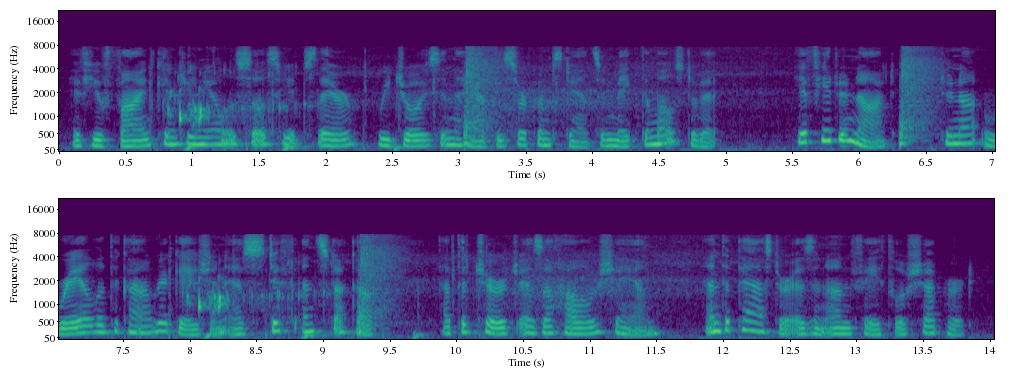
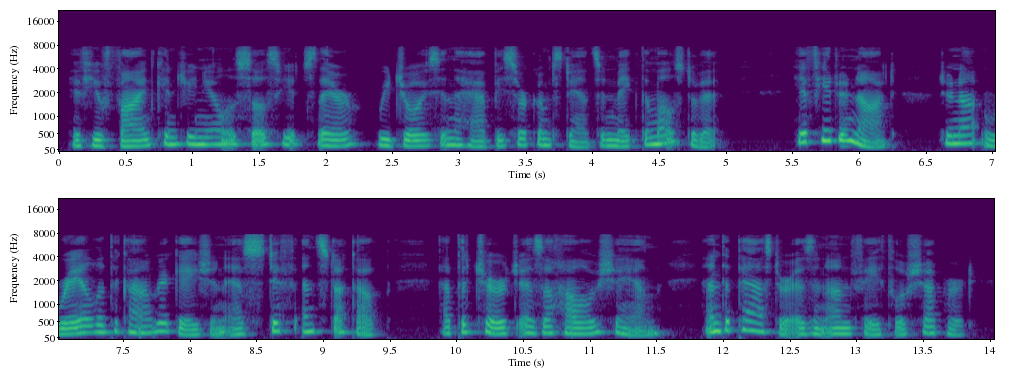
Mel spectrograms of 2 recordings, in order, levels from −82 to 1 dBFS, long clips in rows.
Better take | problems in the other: second | background sound (Snare drum + Gurgling); 12 dB below the speech

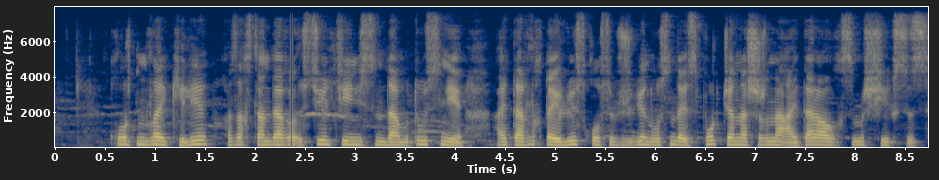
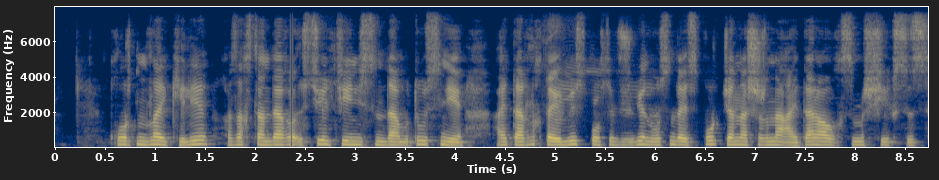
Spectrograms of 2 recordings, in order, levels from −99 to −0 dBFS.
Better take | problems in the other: first | noise reduction (neural mask model Resemble Enhance denoiser)

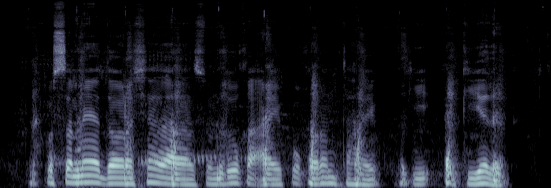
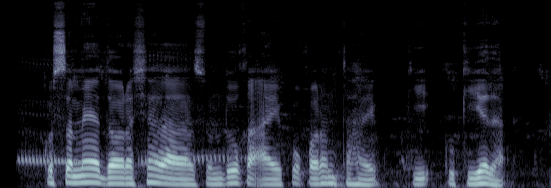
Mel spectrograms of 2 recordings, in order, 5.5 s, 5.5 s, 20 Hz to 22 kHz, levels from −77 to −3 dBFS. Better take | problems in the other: second | noise reduction (neural mask model Resemble Enhance denoiser)

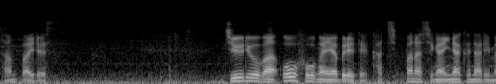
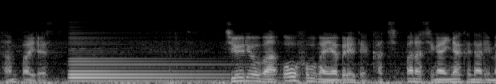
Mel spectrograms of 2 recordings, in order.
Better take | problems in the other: first | background sound (Acoustic guitar); 4 dB below the speech // room echo; dies away in 0.4 s

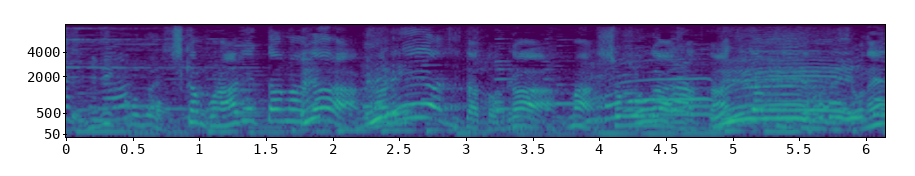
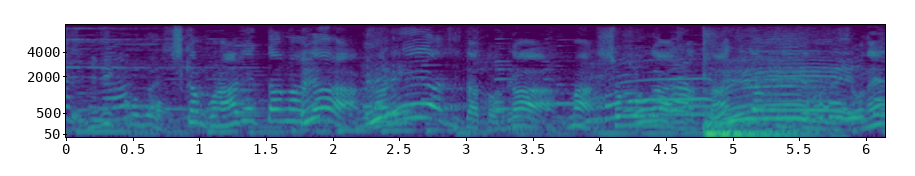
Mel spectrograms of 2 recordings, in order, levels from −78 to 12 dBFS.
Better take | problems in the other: first | background sound (Thump, thud); 2 dB above the speech

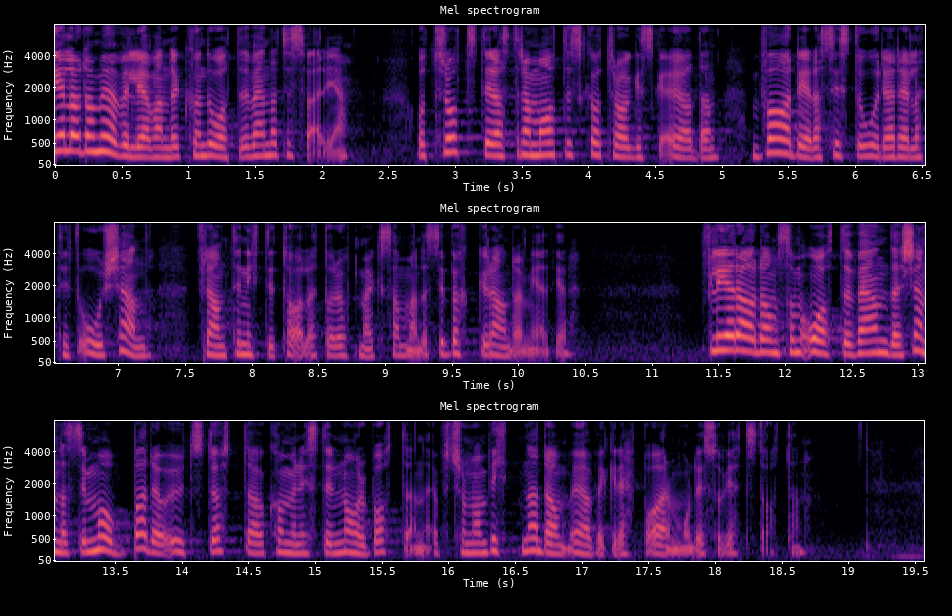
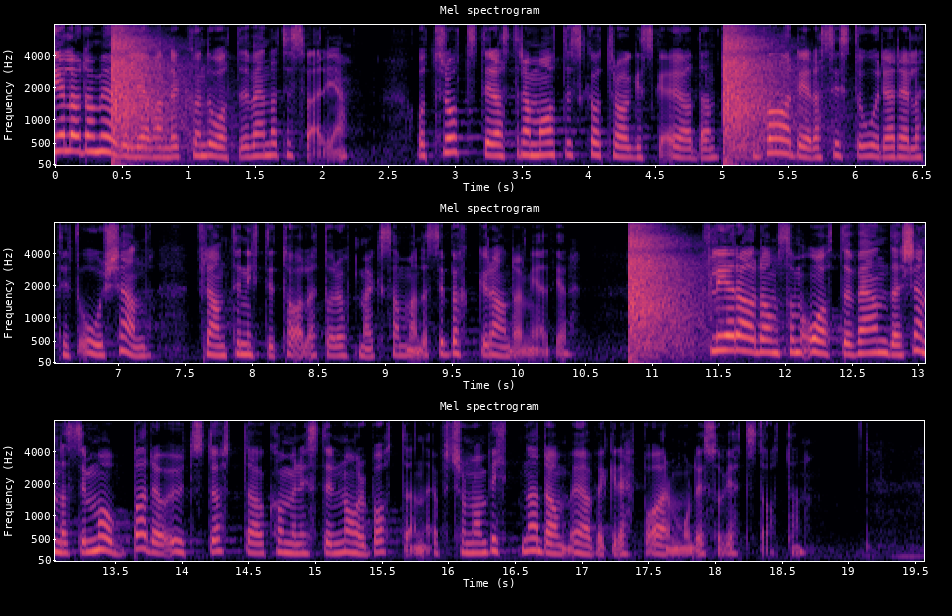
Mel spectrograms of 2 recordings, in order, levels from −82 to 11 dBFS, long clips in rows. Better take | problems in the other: first | background sound (Clapping); 2 dB below the speech

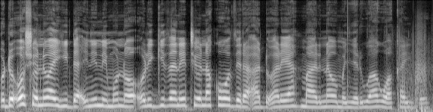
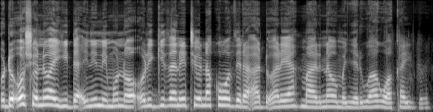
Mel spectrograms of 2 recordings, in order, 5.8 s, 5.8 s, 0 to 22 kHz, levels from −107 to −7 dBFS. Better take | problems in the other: first | noise reduction (neural mask model DeepFilterNet 3)

